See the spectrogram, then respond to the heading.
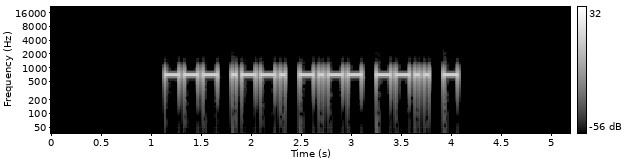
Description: Morse code, heard as a keyed tone, about 25 wpm, 700 Hz. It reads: OPYZT
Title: Code Groups - 5 Letters - 25wpm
